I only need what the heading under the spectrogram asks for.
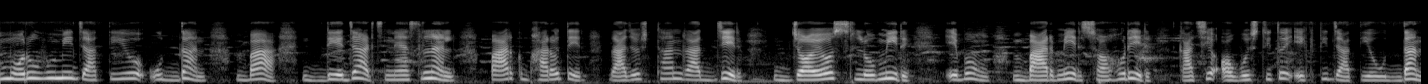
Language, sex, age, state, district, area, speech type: Bengali, female, 45-60, West Bengal, Jhargram, rural, read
